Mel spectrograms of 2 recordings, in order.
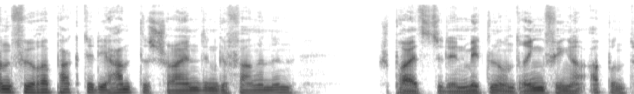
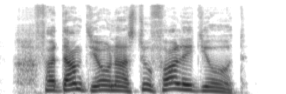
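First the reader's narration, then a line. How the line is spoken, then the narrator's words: Girl calling from afar. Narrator (German): Das tätowierte Mädchen rief aus dem Hintergrund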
